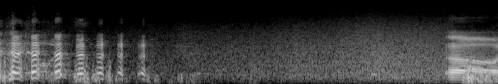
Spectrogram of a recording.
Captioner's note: laughs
